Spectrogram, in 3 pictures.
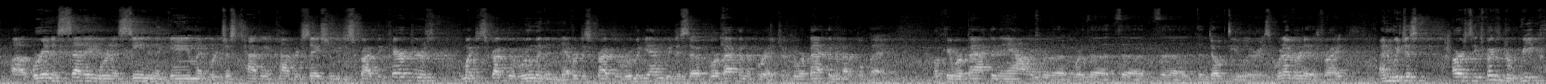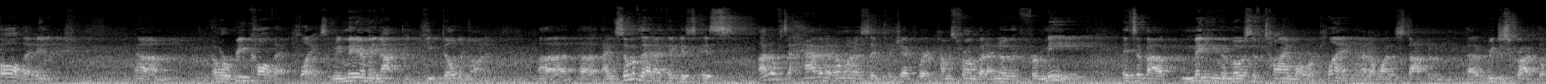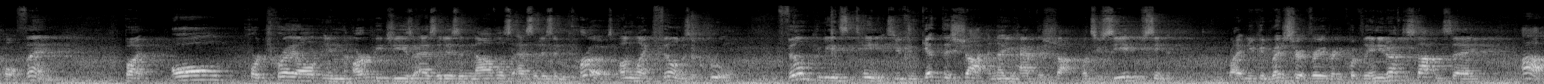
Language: English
